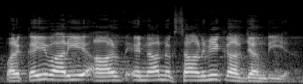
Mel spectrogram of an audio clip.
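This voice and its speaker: A Punjabi-accented preacher with a fairly high voice tells homely folk tales to his congregation. He slips into quick voices for the animals in his stories, keeping a chatty, down-to-earth sermon tone. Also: highs cut off. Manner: folksy storytelling, acts out quoted animals in shifting voices. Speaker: Sikh preacher giving katha. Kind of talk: storytelling sermon exposition.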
